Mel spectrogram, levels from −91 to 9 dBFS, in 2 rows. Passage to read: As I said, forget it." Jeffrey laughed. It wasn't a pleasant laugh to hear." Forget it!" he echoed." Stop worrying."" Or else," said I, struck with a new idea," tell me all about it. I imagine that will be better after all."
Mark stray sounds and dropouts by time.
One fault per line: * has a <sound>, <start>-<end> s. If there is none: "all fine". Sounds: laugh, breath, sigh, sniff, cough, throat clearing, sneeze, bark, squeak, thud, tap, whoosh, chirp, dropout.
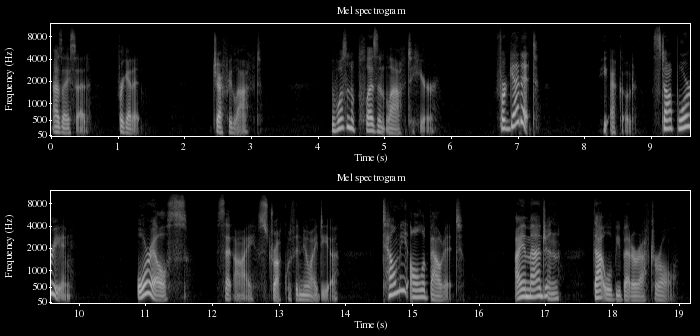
all fine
